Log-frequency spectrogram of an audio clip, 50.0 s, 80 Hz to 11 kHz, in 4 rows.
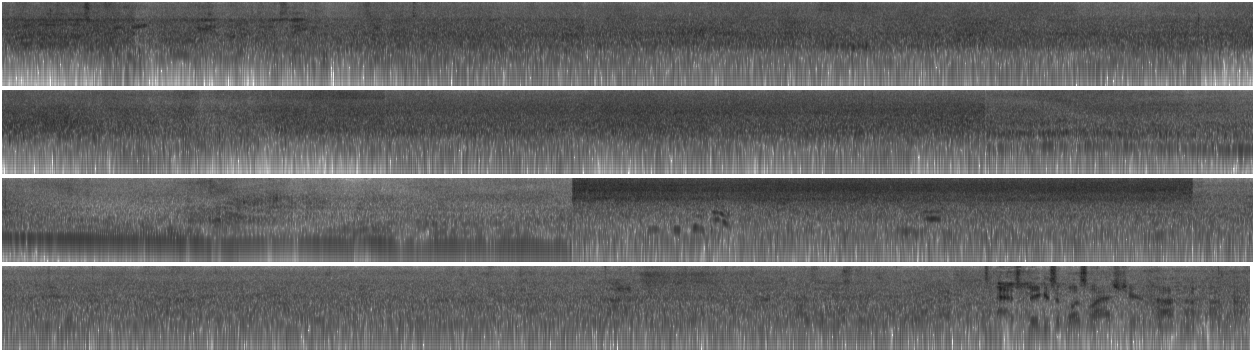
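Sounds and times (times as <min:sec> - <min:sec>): road traffic noise: 0:00.0 - 0:50.0
vehicle engine passing: 0:21.8 - 0:37.0.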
